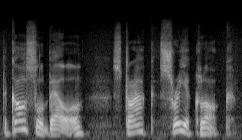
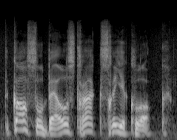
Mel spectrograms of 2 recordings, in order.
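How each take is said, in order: First: Moderate Dutch accent, slow and careful; measured Dutch-accented English; medium Dutch accent. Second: Thick Dutch accent, slowed down; strong Dutch accent on an English sentence; heavy Dutch accent. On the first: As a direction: give "castle" a Dutch open a, medium Dutch accent. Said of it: "Medium accent". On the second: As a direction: lean hard into Dutch vowels and "sree" for three. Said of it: "Heavy accent". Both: Shown as a demonstration.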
